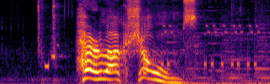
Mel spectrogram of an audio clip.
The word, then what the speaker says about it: Herlock Sholmes: Herlock Sholmes! Oh, have we met, sir? This is Mr. Natsume, the man you had arrested, Mr. Sholmes. The H is not silent.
